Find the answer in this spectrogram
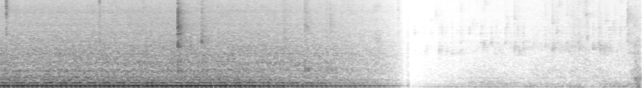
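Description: Steady low hum from the running truck and its circulating water pump, with water running from a hose into a plastic bucket. The sound fades and cuts off about four seconds in, leaving a faint trickle.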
